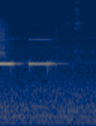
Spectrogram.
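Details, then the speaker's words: Liberty ventilator high-pressure alarm in SIMV mode with pressure support: short repeated high-pitched electronic tones, triggered by a stiff test lung. "and the reason the high pressure alarms is going off is because that's not you know that's a stiff log and you're getting a lot of pressure in there on a patient"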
